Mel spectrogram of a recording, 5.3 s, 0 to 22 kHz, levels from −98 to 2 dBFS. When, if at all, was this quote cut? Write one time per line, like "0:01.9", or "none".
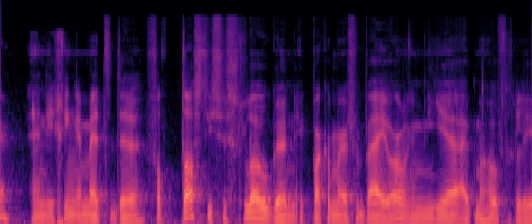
none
